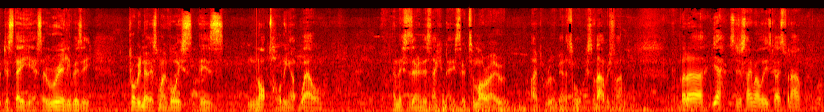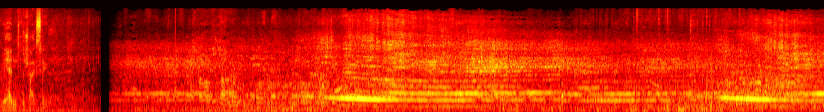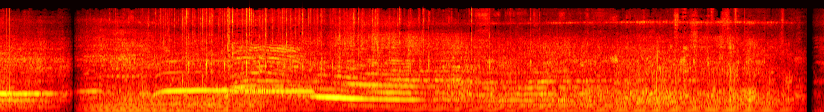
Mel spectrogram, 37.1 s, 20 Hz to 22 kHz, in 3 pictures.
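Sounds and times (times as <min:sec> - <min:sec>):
racing car engines passing: 0:14.0 - 0:36.8.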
